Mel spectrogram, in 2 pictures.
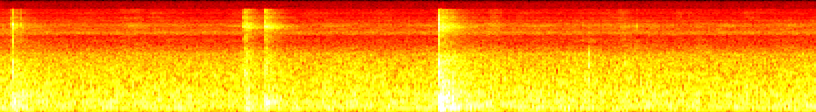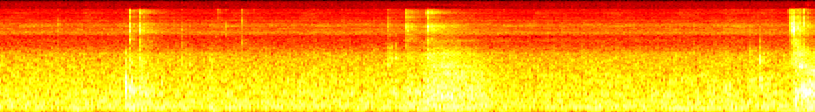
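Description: Quiet, sparse keystrokes on a computer keyboard as Excel is typed into a search, a few isolated clicks and short clusters spread across the stretch, close but faint, no voices.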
